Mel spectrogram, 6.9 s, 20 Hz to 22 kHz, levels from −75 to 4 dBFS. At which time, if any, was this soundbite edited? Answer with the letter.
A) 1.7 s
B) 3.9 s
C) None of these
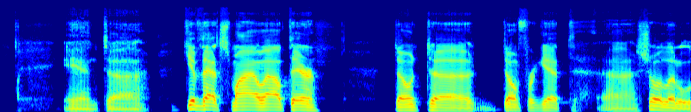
A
